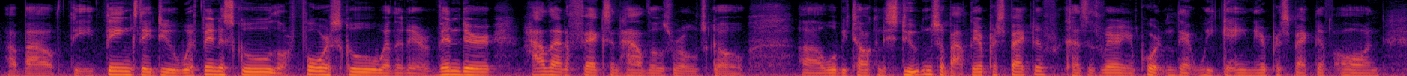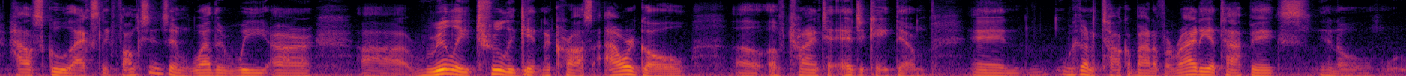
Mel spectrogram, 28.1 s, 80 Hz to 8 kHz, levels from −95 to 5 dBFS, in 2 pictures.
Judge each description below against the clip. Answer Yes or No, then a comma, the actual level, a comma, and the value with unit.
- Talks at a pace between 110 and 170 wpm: Yes, average, 160 wpm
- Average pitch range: Yes, average, 3.7 semitones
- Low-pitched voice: Yes, low, 110 Hz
